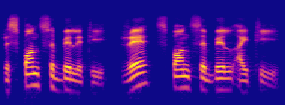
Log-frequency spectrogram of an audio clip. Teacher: The stress is on the bil syllable.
